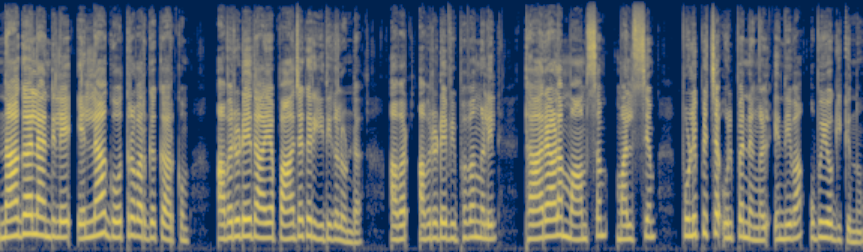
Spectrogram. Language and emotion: Malayalam, neutral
